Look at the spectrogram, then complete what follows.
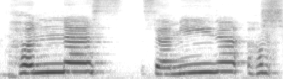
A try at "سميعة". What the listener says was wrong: Now the only problem left is you saying سميعة and the me part is too long.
